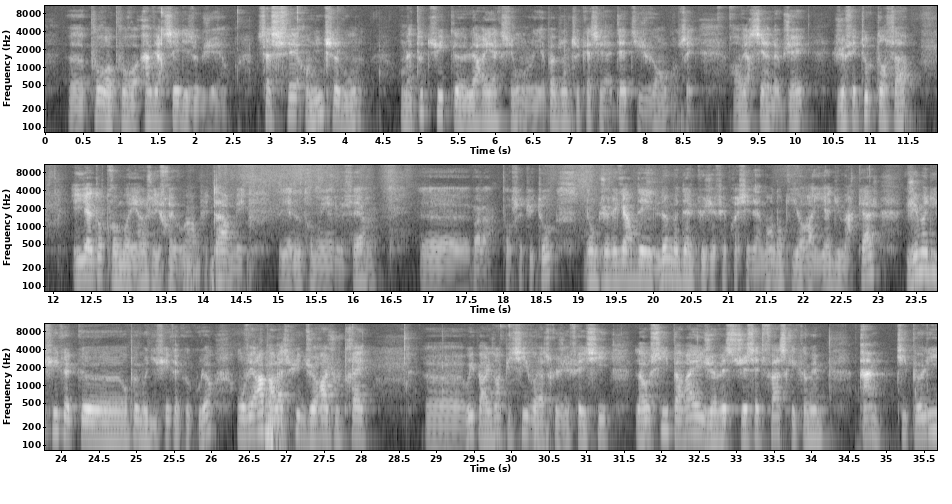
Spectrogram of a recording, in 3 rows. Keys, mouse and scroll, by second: 2.6 click, 3.9 middle click, 5.0 shift+middle click, 9.0 right click, 27.8 middle click, 29.9 right click, 34.7 shift+middle click.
